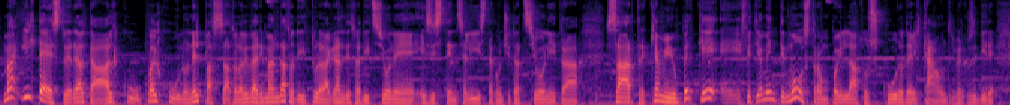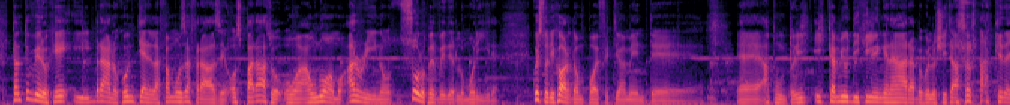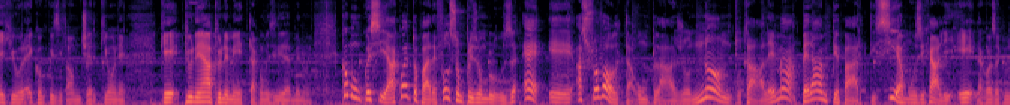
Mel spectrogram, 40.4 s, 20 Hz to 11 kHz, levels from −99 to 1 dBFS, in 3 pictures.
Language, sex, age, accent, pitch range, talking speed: Italian, male, 40-59, native, 110-150 Hz, 175 wpm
